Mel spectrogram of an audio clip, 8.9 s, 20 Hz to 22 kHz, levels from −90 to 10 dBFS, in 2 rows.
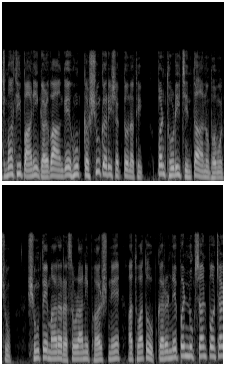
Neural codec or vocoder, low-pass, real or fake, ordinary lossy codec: codec, 16 kHz, 8 kbps, FreqCodec, larger model; 7.2 kHz; fake; Opus, 64 kbps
